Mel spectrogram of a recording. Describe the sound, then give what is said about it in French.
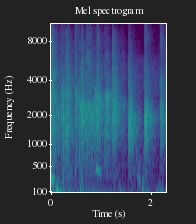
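Scattered audience applause for two photographers, a loose patter of claps at moderate level with uneven bursts rather than a full ovation. “On est gâtés, Yann et Sergio. On applaudit.”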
